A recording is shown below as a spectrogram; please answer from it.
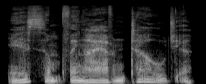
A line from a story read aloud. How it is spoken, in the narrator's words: he murmured against her lips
